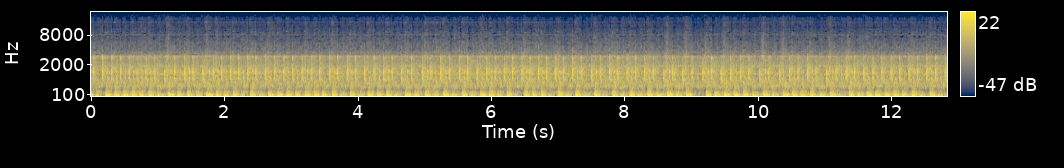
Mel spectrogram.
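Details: 2005 Yamaha Wolverine 350 4x4 single, carburetor rebuilt, throttle cable replaced, valves in spec: steady idle with a dull, fairly regular knock every few beats; owner's stethoscope suggests the bottom end, suspected rod knock, unconfirmed.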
